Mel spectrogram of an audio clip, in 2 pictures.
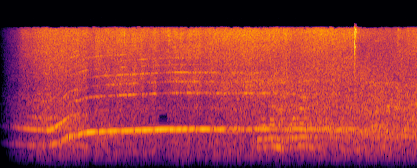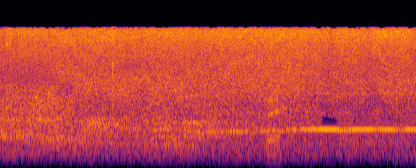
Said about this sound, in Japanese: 今パトカーがね僕を追ってねやってきましたけど振り切りましたということでね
